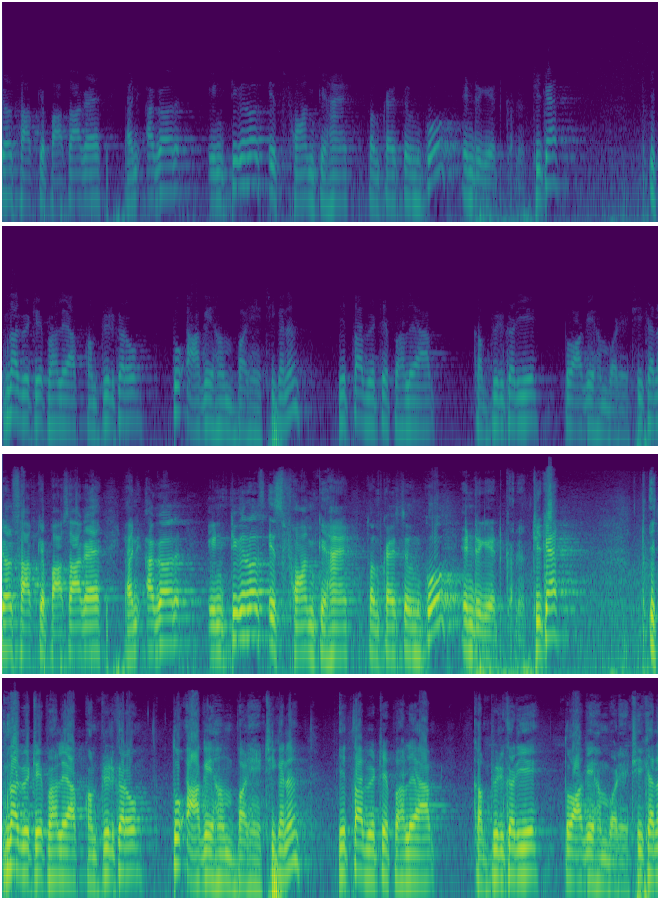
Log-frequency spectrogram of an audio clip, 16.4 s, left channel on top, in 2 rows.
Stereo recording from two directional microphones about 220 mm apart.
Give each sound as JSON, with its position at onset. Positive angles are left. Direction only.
{"t": 0.0, "sound": "a man's voice", "side_deg": -15}
{"t": 5.7, "sound": "a man's voice", "side_deg": -15}
{"t": 7.9, "sound": "a sound", "side_deg": -15}
{"t": 8.4, "sound": "a man's voice", "side_deg": -15}
{"t": 15.2, "sound": "a man's voice", "side_deg": -25}
{"t": 15.4, "sound": "a man's voice", "side_deg": -15}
